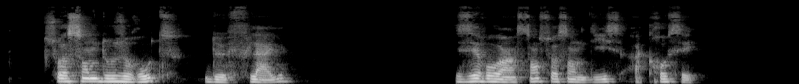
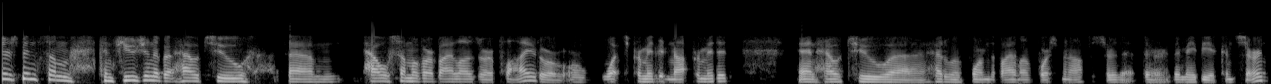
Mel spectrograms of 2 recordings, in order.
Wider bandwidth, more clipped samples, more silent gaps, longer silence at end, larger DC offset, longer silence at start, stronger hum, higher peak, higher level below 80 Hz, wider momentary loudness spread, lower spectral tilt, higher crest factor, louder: first, 16 kHz vs 6.4 kHz; neither; neither; first, 1.05 s vs 0.05 s; neither; first, 0.45 s vs 0 s; neither; first, -2 dBFS vs -8 dBFS; about the same, -56 dBFS vs -58 dBFS; first, 17 LU vs 8 LU; second, -6.5 dB/octave vs -9 dB/octave; about the same, 16 dB vs 16 dB; first, -17 LUFS vs -25 LUFS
